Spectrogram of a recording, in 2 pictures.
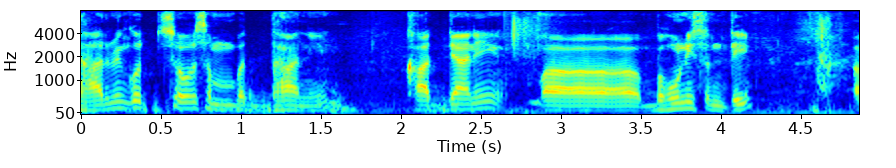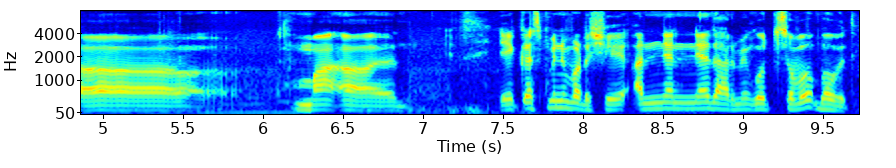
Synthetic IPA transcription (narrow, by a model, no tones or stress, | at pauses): d̪ʱaɾmikot̪səʋsəmbəd̪ʱːani | kʰad̪jani | bʱəɦunisənt̪i | ma | ekəsminʋəɾʃeʔənjənjəd̪ʱaɾmikot̪səʋbʱəʋət̪i̥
